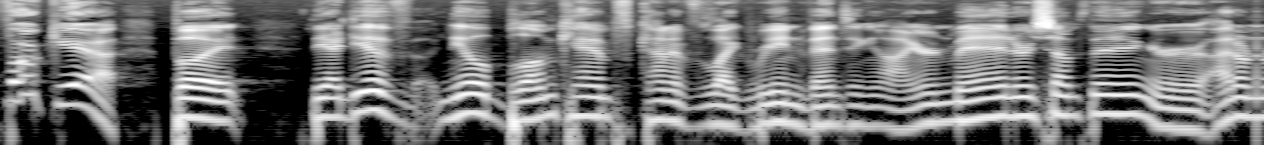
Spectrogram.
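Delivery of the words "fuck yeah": excited. Retold or imitated. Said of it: "I'm like".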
